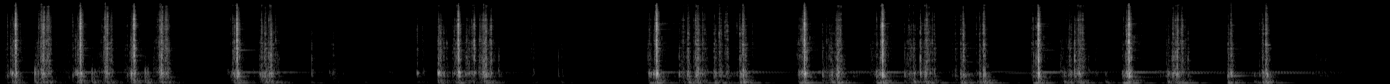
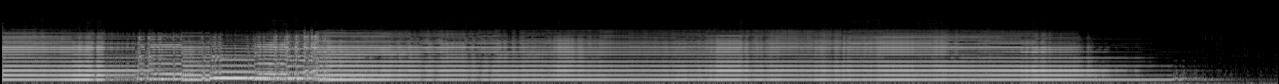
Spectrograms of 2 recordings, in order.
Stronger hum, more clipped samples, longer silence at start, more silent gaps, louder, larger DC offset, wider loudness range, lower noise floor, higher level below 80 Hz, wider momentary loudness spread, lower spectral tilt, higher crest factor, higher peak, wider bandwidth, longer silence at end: neither; neither; about the same, 0.1 s vs 0 s; neither; second, -30 LUFS vs -20 LUFS; neither; first, 7 LU vs 3 LU; first, -81 dBFS vs -50 dBFS; second, -58 dBFS vs -52 dBFS; first, 15 LU vs 7 LU; second, 0.5 dB/octave vs -7 dB/octave; first, 34 dB vs 12 dB; first, 0 dBFS vs -8 dBFS; first, 19.5 kHz vs 8.2 kHz; first, 1.2 s vs 0.6 s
